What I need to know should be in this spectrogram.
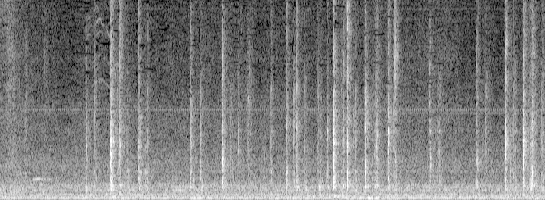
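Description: Keys click as someone types on a keyboard.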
